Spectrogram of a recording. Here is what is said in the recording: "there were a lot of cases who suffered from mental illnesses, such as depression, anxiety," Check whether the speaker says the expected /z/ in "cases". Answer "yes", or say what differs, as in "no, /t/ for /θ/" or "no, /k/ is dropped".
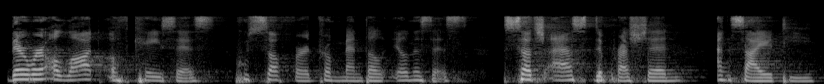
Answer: no, /s/ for /z/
